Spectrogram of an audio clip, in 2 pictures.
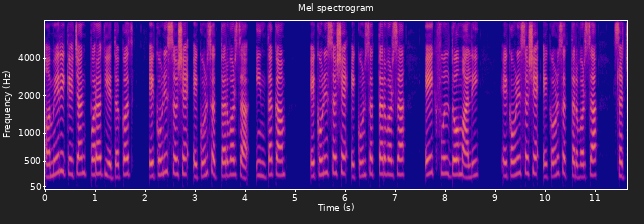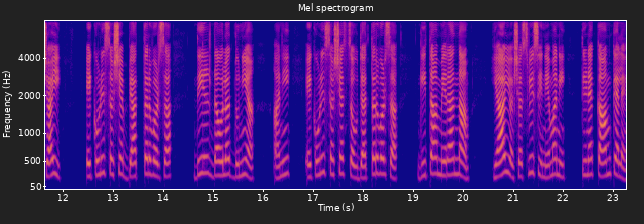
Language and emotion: Goan Konkani, neutral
